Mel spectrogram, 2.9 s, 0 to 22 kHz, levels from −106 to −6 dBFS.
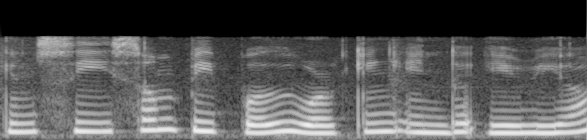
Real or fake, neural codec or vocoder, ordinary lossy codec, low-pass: real; none; none; 7.2 kHz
